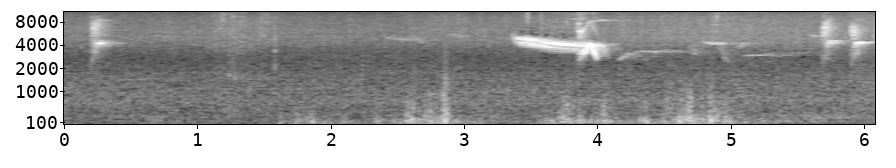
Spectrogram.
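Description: Small birds calling: short high chirps near the start and end, and one louder descending call in the middle. Under them are low rustling and buffeting noises, with one sharp click.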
